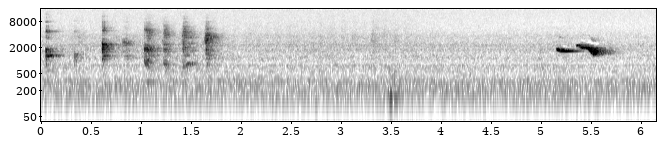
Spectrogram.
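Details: A female pet African grey parrot makes her everyday, unusual noises: a quick run of five or six short clicking, squeaky notes, then silence before a brief harsher squawk near the end.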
